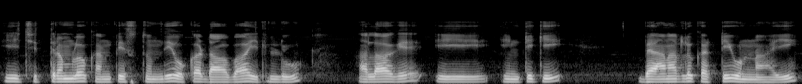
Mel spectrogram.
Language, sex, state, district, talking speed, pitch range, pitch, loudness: Telugu, male, Telangana, Mahabubabad, 90 wpm, 120-135 Hz, 125 Hz, -17 LUFS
